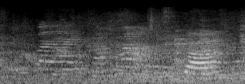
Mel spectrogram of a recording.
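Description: Background voices in a busy store: a child's high-pitched voice calling and chattering, with other people talking.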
